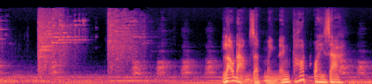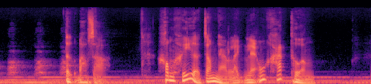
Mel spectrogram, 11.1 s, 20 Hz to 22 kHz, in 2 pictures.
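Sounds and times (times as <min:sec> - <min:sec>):
flower vase and fruit plate falling from an altar and shattering on floor: 0:00.0 - 0:02.4
low steady hum: 0:00.0 - 0:11.1
speech: 0:03.4 - 0:05.3, 0:06.6 - 0:07.3, 0:08.0 - 0:10.4.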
